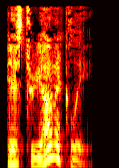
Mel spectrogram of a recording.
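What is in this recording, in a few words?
"histrionically", British English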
